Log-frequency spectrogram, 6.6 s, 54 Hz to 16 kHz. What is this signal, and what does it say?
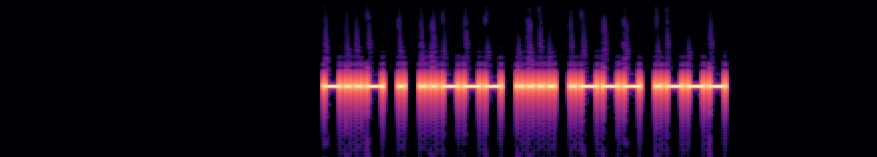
Morse code, heard as a keyed tone, about 32 wpm, 700 Hz. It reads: XE2HJJ
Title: DXCC-100 Call Signs - 6 Characters - Repeated 3x - 30wpm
